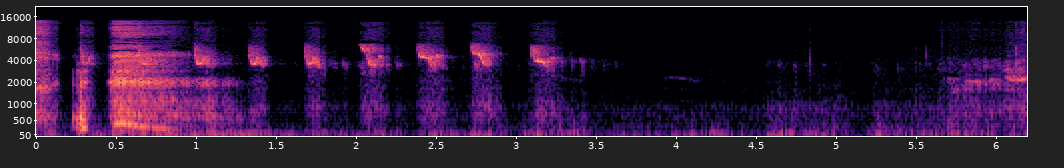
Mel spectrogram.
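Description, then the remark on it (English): Birds chirping outdoors during a break in the rain, a quick run of sharp, evenly spaced calls repeating for a few seconds before fading into quieter background chatter. “And the birds have gone wild today. You can probably hear them chirping away.”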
